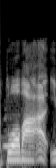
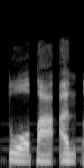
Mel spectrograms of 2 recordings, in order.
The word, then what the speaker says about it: 多巴胺: 啊，多巴胺，因为很多人呢都习惯性把它读成多巴胺啊，呃，你们是不是觉得，哎呀，这也没什么，我早就知道了哈？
